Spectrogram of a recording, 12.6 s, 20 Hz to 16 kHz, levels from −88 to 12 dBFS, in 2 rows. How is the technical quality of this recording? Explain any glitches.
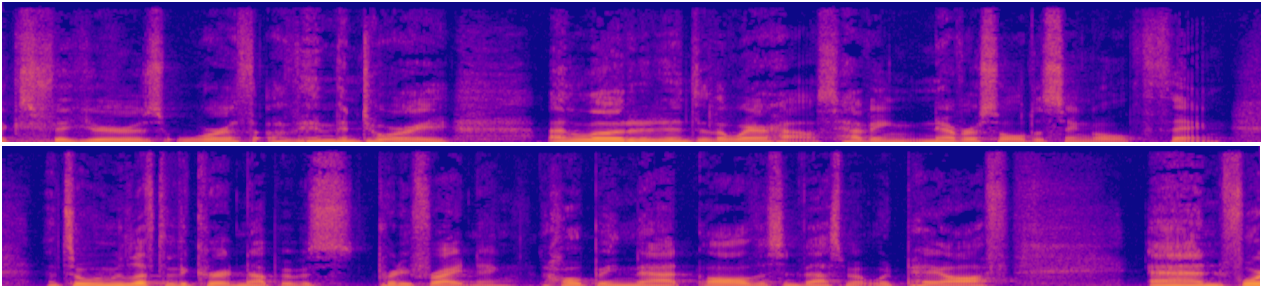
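No technical glitches can be heard in the recording. The speech continues without any interruption or defect worth pointing out.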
